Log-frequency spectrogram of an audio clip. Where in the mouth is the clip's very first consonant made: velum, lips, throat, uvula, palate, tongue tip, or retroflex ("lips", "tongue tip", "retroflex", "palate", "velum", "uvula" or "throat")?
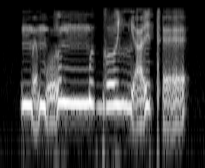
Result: lips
